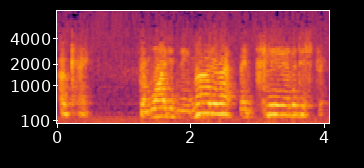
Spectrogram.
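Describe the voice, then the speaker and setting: A stubborn police detective in a radio drama, probing and doubtful as he turns a case over. His voice is fairly high and bright, swinging through a lively range. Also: measured pace, exaggerated voice, low-quality recording. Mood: musing.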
